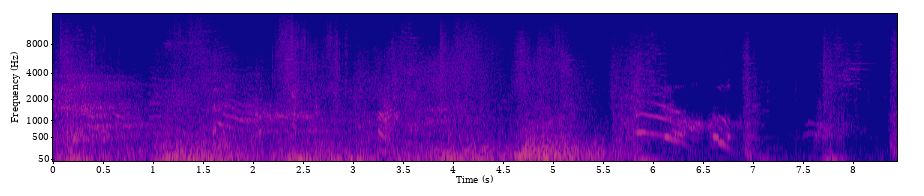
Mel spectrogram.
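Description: Spell effects whoosh and crackle in a fierce fight.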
